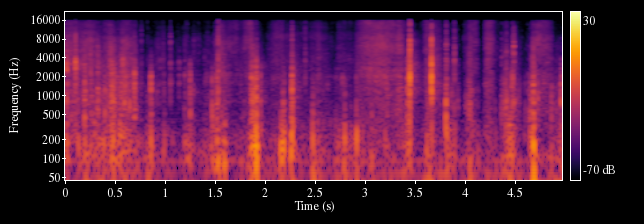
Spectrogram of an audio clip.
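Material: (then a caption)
Kraft paper. Fingertips rub and crinkle a full 500 g brown kraft paper pasta bag. The result is dry, papery crackling with a soft rustle beneath it, broken by sharp, bright snaps. Each snap cuts off at once, with no ring.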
